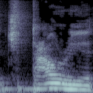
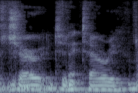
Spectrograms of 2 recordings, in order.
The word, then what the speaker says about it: Chitauri: And the Chitauri attacked New York. – That was a nice pronunciation of Chitauri.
